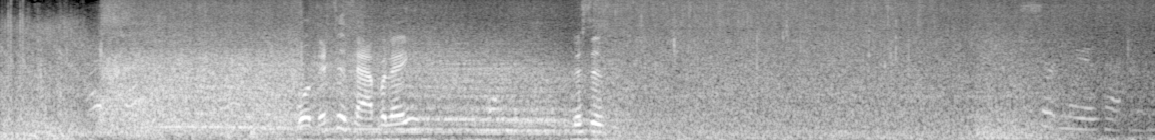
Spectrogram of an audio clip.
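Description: Heavy rain pours down steadily.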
